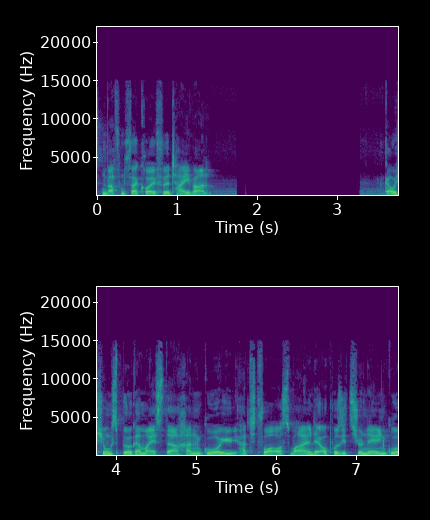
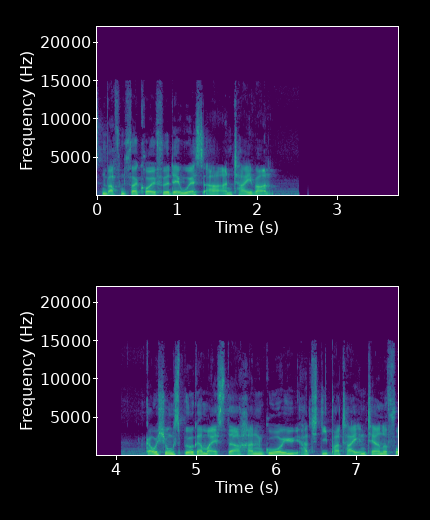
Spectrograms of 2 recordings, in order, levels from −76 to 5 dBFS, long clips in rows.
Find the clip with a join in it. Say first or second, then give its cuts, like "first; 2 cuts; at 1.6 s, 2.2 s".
first; 2 cuts; at 0.9 s, 5.8 s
